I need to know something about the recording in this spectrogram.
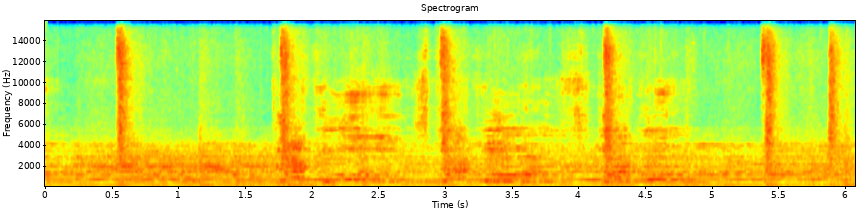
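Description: Live rock band playing: electric guitars ringing out sustained chords over a drum kit, with cymbal crashes roughly once a second and a few sliding guitar notes about two seconds in.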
